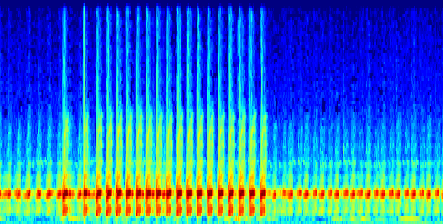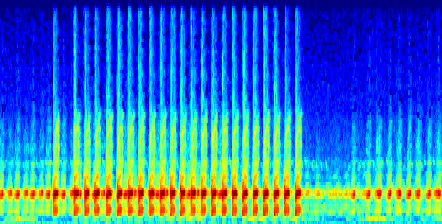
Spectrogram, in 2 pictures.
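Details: A male European tree frog (Hyla arborea) sings in a small pond, giving loud, rapid bursts of harsh, clicking croaks.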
